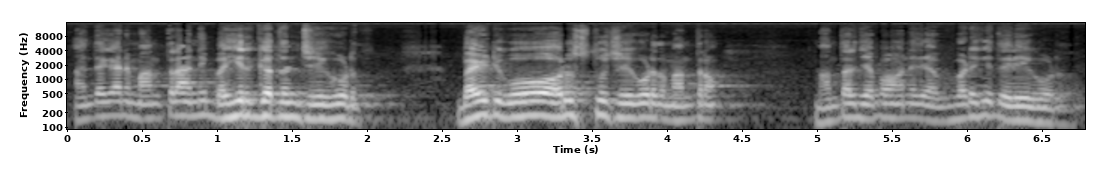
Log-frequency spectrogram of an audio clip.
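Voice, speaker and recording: A man giving a devotional discourse, chanting verses slowly and asking the audience rhetorical questions with emphasis. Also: a little high, fairly even intonation, dark tone. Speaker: religious teacher.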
